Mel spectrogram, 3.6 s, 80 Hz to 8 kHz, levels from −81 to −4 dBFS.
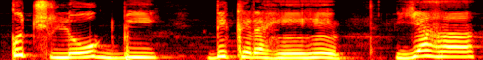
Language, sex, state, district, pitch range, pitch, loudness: Hindi, female, Madhya Pradesh, Bhopal, 210-250 Hz, 225 Hz, -12 LUFS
